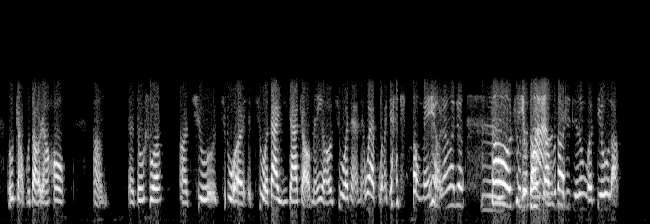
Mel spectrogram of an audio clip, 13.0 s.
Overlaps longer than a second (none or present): present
